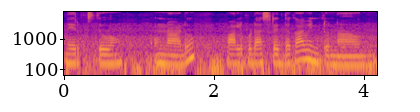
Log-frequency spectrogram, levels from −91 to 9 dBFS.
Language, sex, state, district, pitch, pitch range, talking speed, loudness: Telugu, female, Telangana, Karimnagar, 155 Hz, 140-160 Hz, 85 wpm, -20 LUFS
